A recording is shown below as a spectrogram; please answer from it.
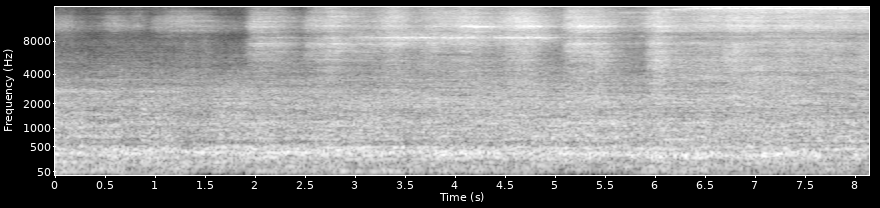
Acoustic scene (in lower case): subway train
